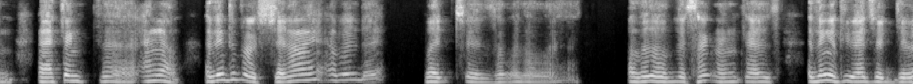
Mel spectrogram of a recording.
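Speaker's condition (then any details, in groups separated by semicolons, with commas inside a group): Spinal muscular atrophy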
